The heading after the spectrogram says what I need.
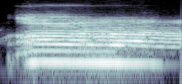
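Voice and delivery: loud high yelp of alarm; shout. Acted. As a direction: cry out as they drag you off. Storyteller yelled as thrown out.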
